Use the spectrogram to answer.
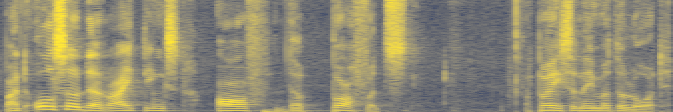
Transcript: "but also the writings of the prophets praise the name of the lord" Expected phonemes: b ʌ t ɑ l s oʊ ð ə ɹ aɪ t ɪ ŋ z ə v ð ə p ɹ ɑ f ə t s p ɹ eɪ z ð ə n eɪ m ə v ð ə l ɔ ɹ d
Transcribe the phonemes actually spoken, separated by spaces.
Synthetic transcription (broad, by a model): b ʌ t ɑ l s oʊ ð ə ɹ aɪ t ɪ ŋ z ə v ð ə p ɹ ɑ f ə t s p ɹ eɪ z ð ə n eɪ m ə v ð ə l ɔ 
